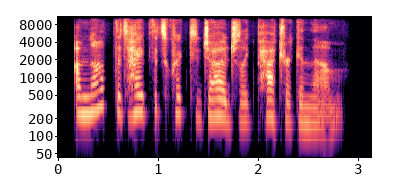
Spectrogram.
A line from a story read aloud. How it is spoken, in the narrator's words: I mumble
